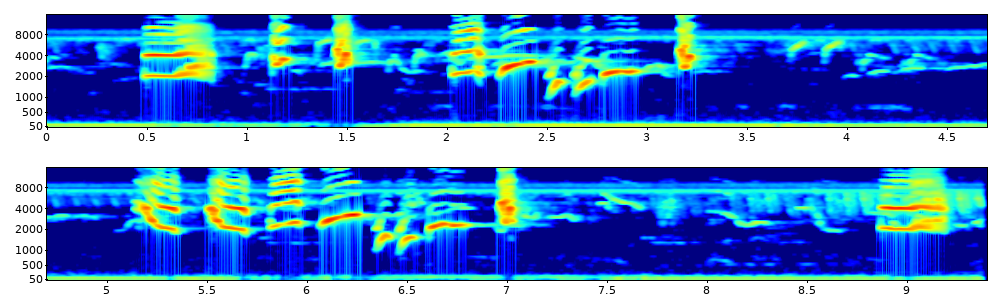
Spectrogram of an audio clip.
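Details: Oriental magpie-robin (kacer) lure song meant to make kacer emotional and singing; clusters of sharp chirps and falling whistles in two bursts, quiet twittering between, low humming background.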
